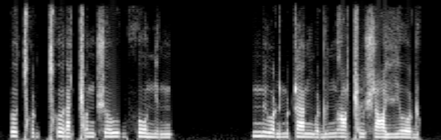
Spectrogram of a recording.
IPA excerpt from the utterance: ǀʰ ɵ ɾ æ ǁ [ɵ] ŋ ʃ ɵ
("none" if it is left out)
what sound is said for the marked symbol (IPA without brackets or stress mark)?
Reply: ɵ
